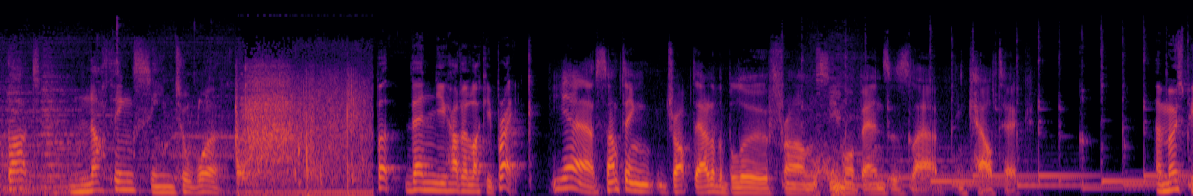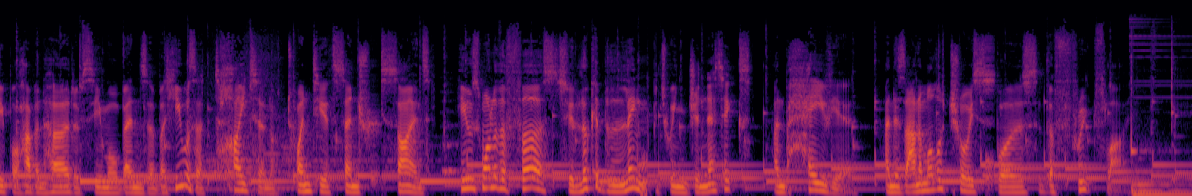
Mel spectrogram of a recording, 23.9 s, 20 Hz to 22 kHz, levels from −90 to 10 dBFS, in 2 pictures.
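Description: Bluetooth LE Audio frames were lost at 8.13–8.45 s, 15.64–15.74 s, 18.33–18.40 s and 21.78–21.87 s. The LC3 decoder patched each gap by replaying the last spectrum with scrambled signs, smearing the sound into brief noise. The first episode scatters short dropouts across 315 ms.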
